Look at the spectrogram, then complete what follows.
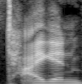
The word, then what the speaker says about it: Teigen: it's similar too because chrissy teigen has talked about that before where it's time they're like oh it's tigen but it's just too far gone she accepts that everybody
